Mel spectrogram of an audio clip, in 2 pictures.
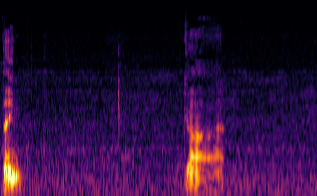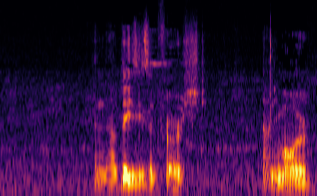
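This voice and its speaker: A young man with a low, gravelly voice talks through his racing game session, cursing and shouting at rival racers. He speaks slowly between outbursts, and a faint hiss sits behind him. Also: fairly even intonation. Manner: swears and shouts in frustration at the game. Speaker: let's play gamer. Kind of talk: live gameplay commentary.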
